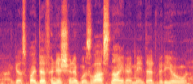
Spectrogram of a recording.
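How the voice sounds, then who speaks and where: A man in his late forties from New York, talking slowly and haltingly in a sad, subdued way as a sports card vlogger. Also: low-pitched, little pitch movement, pushed and bright, slight background noise. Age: 40s. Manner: halting, subdued, many restarts. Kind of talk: casual personal talk to camera.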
